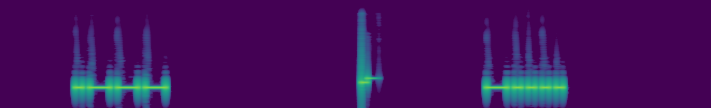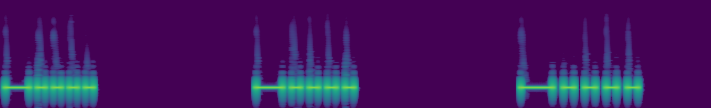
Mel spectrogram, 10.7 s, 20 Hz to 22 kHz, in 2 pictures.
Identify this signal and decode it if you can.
Morse code, heard as a keyed tone, about 20 wpm, spaced as for 6 wpm, 700 Hz. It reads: J 6666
